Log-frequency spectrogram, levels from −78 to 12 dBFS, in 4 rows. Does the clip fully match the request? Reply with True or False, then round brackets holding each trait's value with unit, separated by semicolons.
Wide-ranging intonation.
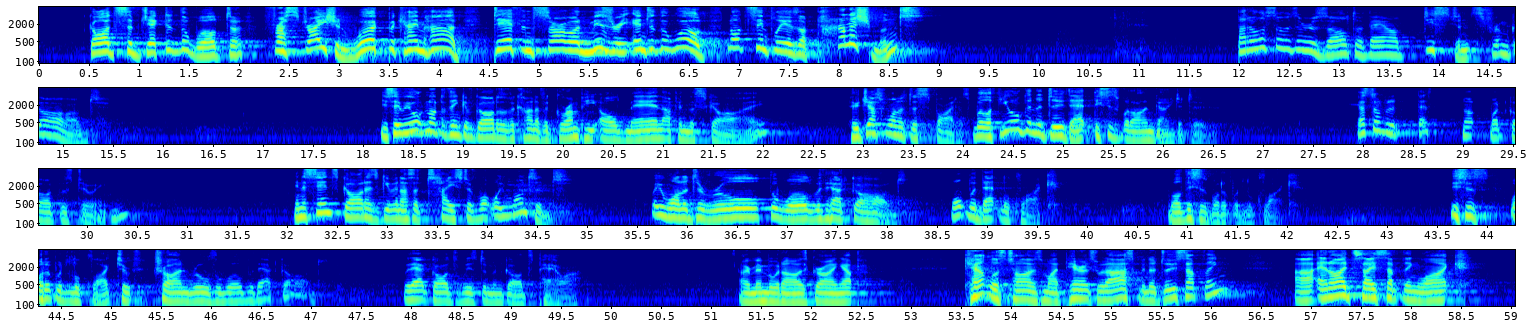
True (7.9 semitones)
